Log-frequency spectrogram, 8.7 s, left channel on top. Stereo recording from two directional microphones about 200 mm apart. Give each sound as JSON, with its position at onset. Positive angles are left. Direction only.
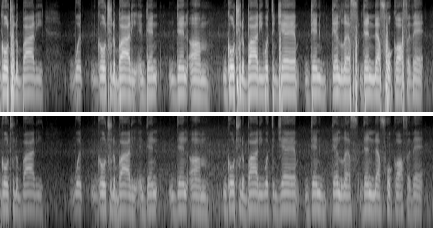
{"t": 0.0, "sound": "speech", "side_deg": 40}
